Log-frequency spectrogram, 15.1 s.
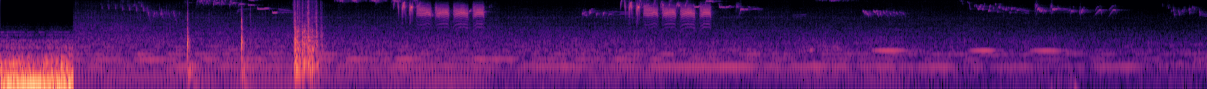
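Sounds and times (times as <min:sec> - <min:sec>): steady low hum: 0:00.0 - 0:01.3
songbirds trilling: 0:01.1 - 0:15.0.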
